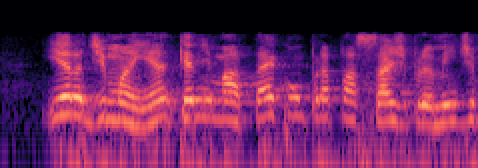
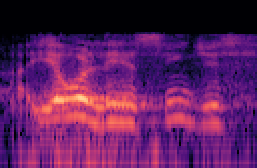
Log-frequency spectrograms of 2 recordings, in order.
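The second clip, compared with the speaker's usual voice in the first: ordinary talk, nothing marked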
